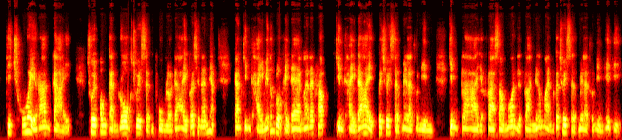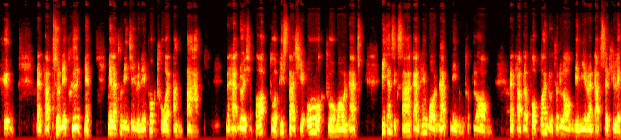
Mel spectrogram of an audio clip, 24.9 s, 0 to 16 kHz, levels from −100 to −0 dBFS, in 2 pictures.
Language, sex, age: Thai, male, 20-39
